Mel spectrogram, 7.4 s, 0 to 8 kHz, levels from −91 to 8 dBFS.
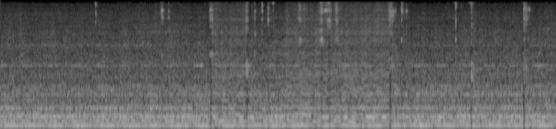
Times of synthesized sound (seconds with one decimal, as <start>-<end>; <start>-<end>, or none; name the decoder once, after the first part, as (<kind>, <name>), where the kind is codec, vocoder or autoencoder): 2.8-3.3 (vocoder, BigVGAN v2); 3.8-5.2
